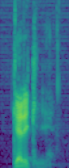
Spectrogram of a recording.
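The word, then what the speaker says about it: Goedeke: than 108th and it's luka decky gediki gotta get it i looked up the pronunciation of the guys gediki which still doesn't make sense to me but the central michigan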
